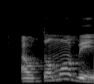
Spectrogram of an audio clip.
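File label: "automobil", Malay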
